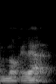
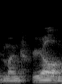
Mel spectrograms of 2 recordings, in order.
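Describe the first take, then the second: First: It is pronounced with a French accent. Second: It is pronounced with an English accent. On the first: "not Montreal ... I should probably pronounce it the French way" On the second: "in English, when I'm speaking English, I'm going to pronounce it Montreal"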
